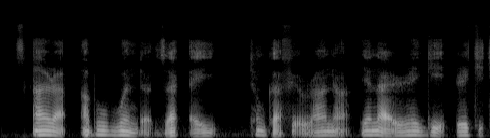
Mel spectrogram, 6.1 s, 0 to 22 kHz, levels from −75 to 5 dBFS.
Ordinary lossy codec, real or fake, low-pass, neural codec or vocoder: none; fake; 10.8 kHz; codec, 24 kHz, 0.5 kbps, DualCodec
